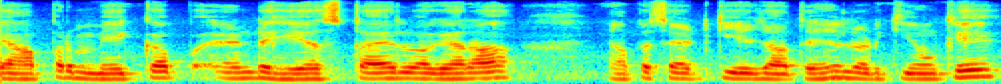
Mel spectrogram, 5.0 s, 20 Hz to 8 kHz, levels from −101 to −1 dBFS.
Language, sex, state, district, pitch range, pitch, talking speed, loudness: Hindi, male, Uttar Pradesh, Shamli, 150-170 Hz, 155 Hz, 165 wpm, -15 LUFS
